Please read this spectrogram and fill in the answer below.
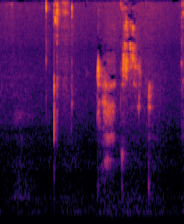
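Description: Faint, crisp clicks and soft slaps of a small tarot deck being shuffled by hand: a couple of single clicks about half a second in, then a quick cluster near the end.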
